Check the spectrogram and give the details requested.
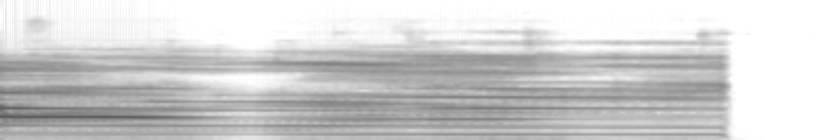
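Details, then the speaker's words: Bluestone automatic wrist blood pressure monitor, cuff worn on the wrist held at heart level while breathing normally: steady electric pump hum of cuff inflating, dipping briefly, then stopping abruptly on reaching systolic pressure. "Okay, right there, it quit making pressure, so it got that high number."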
